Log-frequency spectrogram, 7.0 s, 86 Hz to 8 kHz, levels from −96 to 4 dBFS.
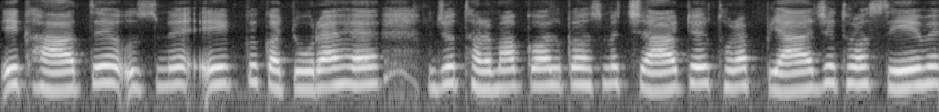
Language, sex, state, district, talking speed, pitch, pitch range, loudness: Hindi, female, Delhi, New Delhi, 160 wpm, 255 Hz, 235-270 Hz, -13 LUFS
